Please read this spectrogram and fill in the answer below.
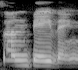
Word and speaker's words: sunbathing: be sunbating on the this one's gonna be sunbathing with that voice th bathing bathing and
